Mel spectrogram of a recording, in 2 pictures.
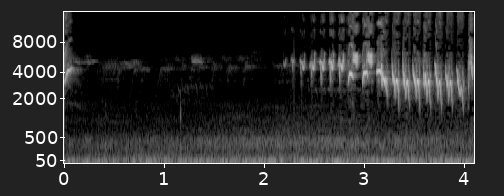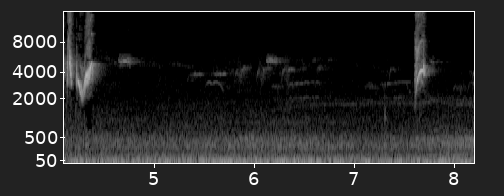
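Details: Common chaffinch song: a quick run of bright, repeated notes that speed up and fall in pitch over about two seconds, ending in a short flourish, then a single sharp chirp several seconds later; quiet background otherwise.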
